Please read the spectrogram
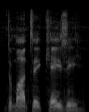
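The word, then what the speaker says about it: Damontae Kazee: But some of the complementary types, I'm talking about players such as Arthur Millette and DeMonte Casey. Did I say that right? Yes, you did. I usually worry about getting every pronunciation right once they make the team.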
